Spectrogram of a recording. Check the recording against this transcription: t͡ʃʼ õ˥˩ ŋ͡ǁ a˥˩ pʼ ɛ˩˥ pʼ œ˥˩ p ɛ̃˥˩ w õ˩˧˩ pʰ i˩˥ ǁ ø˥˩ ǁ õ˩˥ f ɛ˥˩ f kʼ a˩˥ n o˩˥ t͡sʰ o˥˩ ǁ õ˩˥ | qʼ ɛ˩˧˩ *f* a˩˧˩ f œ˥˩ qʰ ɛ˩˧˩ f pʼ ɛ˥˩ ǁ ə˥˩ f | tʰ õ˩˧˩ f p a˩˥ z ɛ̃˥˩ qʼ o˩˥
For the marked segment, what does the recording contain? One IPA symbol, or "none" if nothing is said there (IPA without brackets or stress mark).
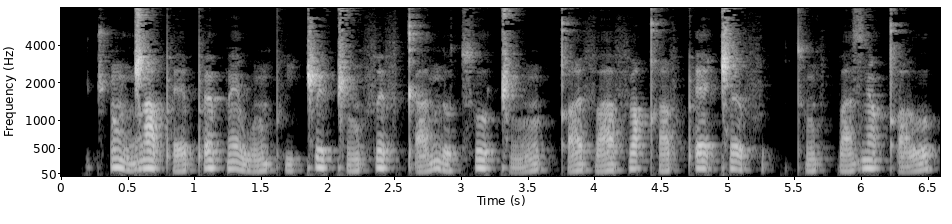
f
